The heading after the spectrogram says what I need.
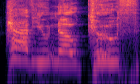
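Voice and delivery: high, slow indignant shriek; outraged old lady. Retold or imitated. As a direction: drag it out, scandalized. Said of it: "she goes".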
